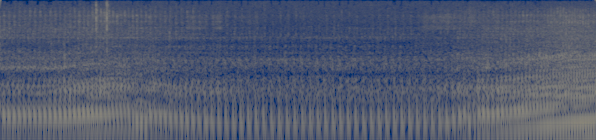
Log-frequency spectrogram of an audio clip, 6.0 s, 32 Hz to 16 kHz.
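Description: Benelli BN125's 125cc single-cylinder four-stroke engine running at low revs as the bike rolls slowly, picking up revs near the end.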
